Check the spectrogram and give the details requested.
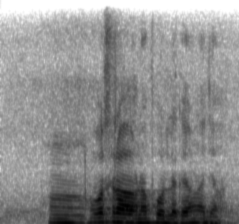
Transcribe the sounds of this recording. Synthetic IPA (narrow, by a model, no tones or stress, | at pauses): osəɾaːʋnãːpoɾləɡjanad͡ʒãː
